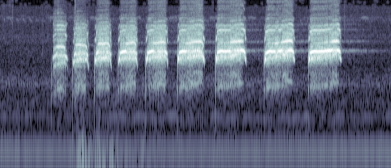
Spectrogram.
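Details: Nest camera at Charlo, Montana, where an osprey pair builds a nest: a burst of nine piercing, slightly rising chirps repeated quickly over three seconds, with faint thumps at the start and a steady low hum.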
